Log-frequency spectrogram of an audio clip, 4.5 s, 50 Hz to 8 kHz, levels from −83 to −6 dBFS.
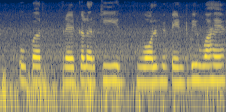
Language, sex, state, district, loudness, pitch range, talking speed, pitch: Hindi, female, Chhattisgarh, Raipur, -14 LUFS, 190-205 Hz, 130 wpm, 195 Hz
